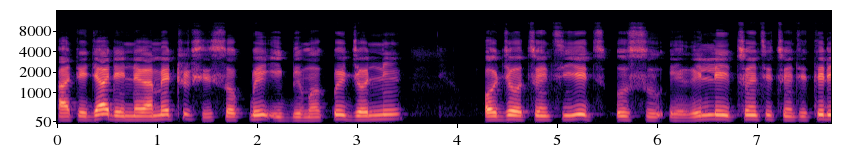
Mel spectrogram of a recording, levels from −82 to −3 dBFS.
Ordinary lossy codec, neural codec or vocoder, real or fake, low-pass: none; none; real; 10.8 kHz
